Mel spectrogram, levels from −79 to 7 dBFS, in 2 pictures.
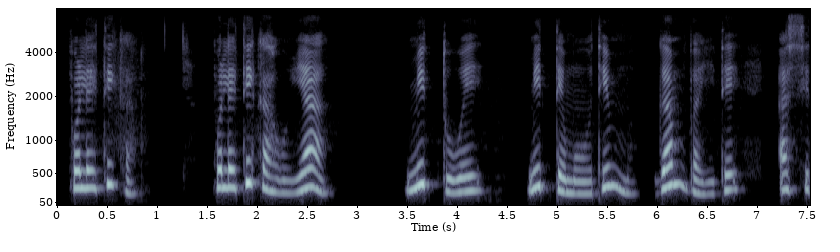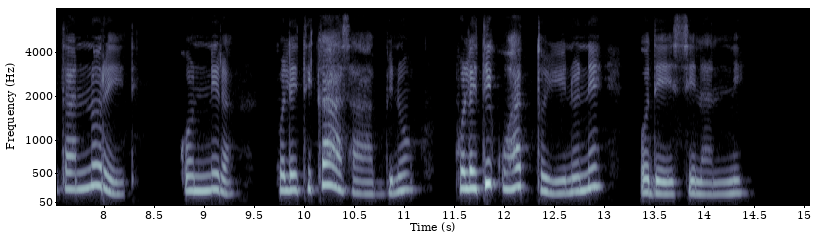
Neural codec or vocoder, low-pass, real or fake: none; 7.2 kHz; real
